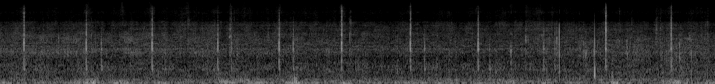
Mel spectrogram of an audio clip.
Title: Trek Fuel Ex-e cracking / creaking noise #1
